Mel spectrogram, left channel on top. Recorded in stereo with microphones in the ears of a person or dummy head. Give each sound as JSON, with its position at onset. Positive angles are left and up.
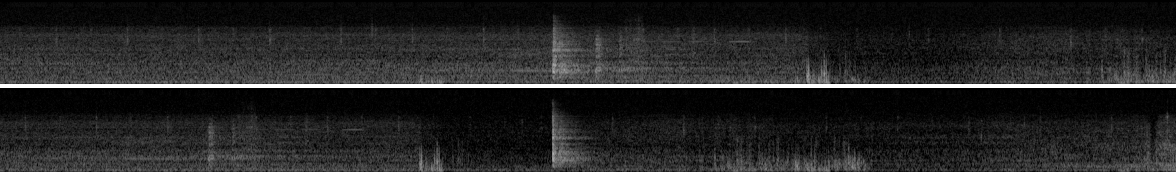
{"t": 5.5, "sound": "chopping", "side_deg": -70, "distance_m": 1.9}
